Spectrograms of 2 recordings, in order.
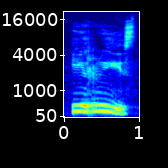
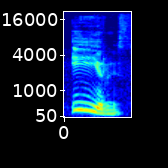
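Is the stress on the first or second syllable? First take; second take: second; first. First: The stress is on the second syllable. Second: The stress is on the first syllable. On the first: It means a caramel candy. "тобто наголос падає на «и»" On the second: It means a flower. "тоді наголос падає на перший голосний"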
